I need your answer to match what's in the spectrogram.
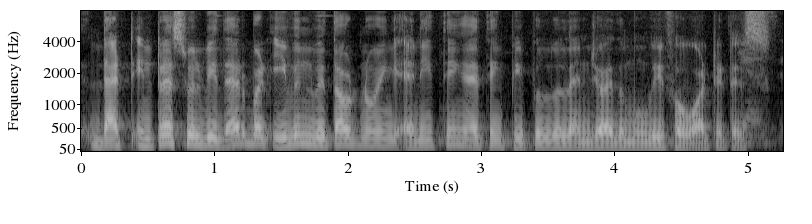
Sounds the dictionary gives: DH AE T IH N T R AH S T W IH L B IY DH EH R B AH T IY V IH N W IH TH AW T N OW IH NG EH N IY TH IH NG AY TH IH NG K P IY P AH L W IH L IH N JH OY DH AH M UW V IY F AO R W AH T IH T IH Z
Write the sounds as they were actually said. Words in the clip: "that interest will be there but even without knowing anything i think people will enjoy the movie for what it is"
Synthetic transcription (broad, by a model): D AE T IH N T R AH S T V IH L B IY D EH R B AH T IY V IH N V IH T AW T N OW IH NG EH N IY T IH NG AY T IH NG K P IY P AH L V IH L IH N JH OY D AH M UW V IY F AO R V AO T IH T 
